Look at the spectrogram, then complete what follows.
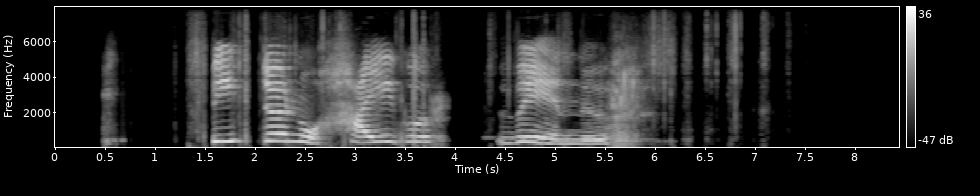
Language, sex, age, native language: Icelandic, female, 7, Icelandic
